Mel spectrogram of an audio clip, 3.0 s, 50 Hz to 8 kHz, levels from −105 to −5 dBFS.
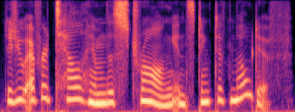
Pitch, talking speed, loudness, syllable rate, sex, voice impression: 255 Hz, 185 wpm, -16 LUFS, 5.3 syllables/s, female, feminine, adult-like, relaxed, slightly weak, soft, slightly muffled, slightly intellectual, calm, friendly, reassuring, elegant, kind, modest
